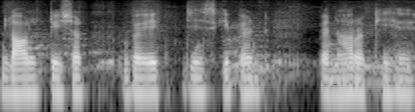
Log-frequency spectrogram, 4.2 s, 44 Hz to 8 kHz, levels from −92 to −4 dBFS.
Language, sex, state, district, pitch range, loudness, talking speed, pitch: Hindi, male, Bihar, Vaishali, 105-110 Hz, -23 LUFS, 130 wpm, 110 Hz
